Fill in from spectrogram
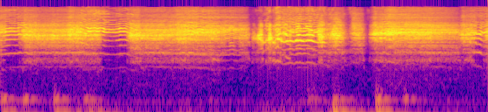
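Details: Two hand-reared chough chicks getting a mid-morning snack give harsh, rasping, high wavering calls almost without pause, with a brief low human murmur.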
